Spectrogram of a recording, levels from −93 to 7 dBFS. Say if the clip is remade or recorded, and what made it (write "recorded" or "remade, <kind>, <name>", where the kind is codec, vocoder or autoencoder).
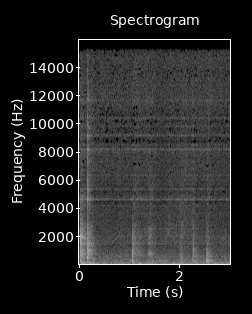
remade, autoencoder, DAC-VAE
